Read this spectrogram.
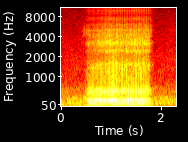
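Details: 5-month-old English Mastiff puppy, loudest sleeper, sometimes wakes owners at night: single loud, fluttering, coarse vibrating snore lasting over a second. Snoring.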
